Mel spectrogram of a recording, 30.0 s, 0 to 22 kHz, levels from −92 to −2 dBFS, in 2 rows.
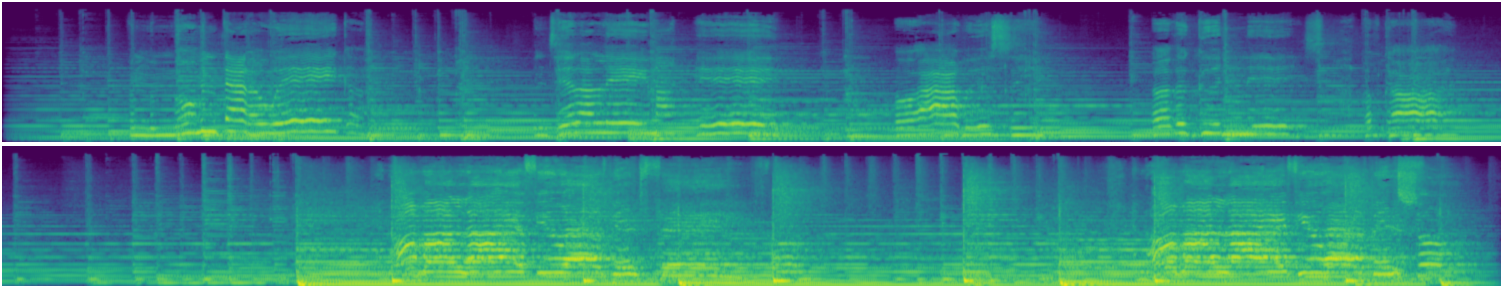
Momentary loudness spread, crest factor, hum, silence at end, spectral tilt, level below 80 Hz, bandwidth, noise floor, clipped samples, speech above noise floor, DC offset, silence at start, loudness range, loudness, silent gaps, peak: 17 LU; 14 dB; none; 0.05 s; -5 dB/octave; -24 dBFS; 17.5 kHz; -38 dBFS; under 0.1%; 23 dB; under 0.1%; 0.2 s; 11 LU; -15 LUFS; none; 0 dBFS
